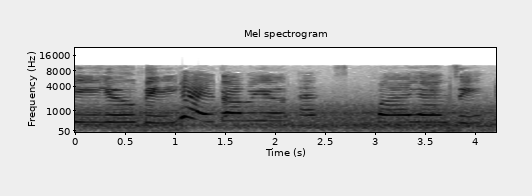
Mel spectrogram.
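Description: A toddler's singsong vocalizing: a string of high held notes and one sliding squeal about a second in, over low car-ride noise.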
